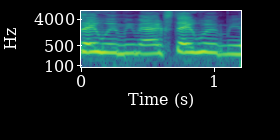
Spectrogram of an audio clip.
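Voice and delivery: play-acted, tearful, high-pitched crying voice. Retelling a scene where a character holds a friend: imitating Lucas crying. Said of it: "holding Max, and he's, like, crying. He's like".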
